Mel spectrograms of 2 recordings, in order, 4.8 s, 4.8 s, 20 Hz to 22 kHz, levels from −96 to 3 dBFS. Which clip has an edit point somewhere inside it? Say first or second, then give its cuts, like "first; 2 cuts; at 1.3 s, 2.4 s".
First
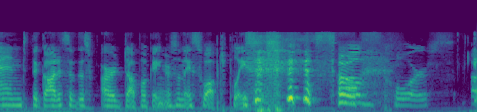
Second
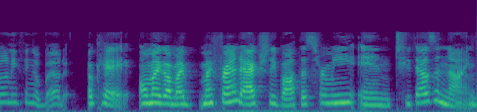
first; 1 cut; at 0.9 s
